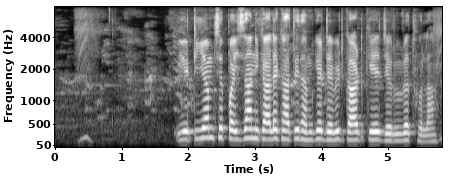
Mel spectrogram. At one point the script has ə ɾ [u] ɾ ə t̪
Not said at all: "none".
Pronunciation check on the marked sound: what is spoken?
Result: uː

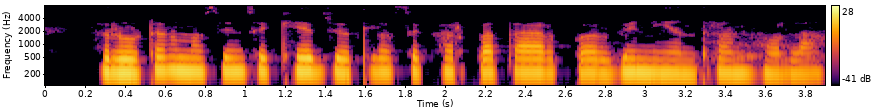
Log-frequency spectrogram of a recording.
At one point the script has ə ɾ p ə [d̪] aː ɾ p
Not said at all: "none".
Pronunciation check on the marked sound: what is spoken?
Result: t̪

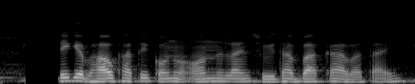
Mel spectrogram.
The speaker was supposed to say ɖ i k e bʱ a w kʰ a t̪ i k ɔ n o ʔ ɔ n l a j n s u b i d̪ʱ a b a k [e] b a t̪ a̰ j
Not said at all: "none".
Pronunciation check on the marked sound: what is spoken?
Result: a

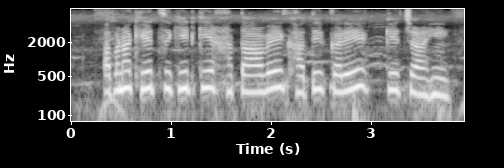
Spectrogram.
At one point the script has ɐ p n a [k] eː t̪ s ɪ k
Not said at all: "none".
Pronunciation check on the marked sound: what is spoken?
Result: kʰ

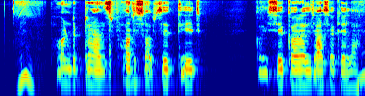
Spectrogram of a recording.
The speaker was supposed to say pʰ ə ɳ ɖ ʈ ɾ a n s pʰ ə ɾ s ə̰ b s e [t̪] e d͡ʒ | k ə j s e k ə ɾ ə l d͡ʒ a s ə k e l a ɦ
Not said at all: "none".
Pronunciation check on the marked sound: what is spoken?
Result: t̪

